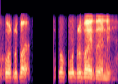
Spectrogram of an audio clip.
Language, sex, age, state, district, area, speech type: Telugu, male, 30-45, Telangana, Mancherial, rural, conversation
